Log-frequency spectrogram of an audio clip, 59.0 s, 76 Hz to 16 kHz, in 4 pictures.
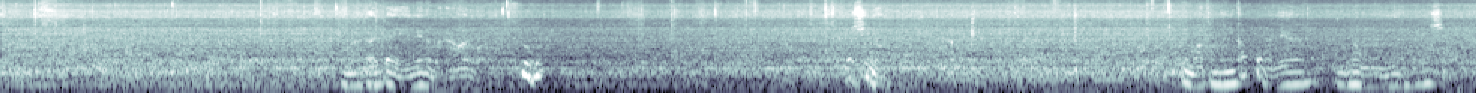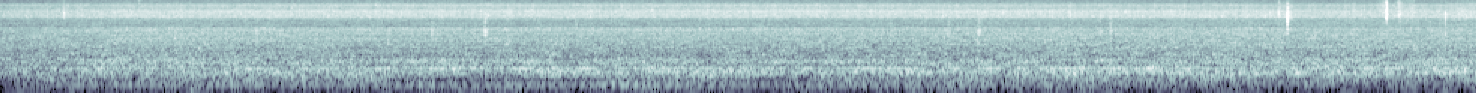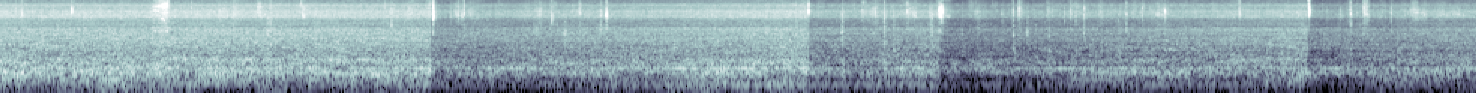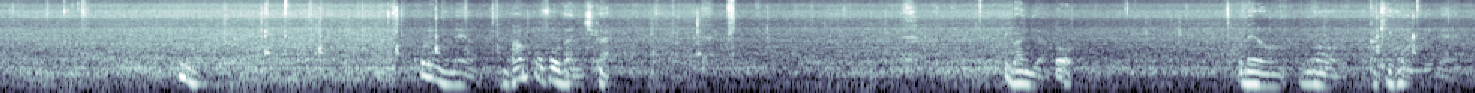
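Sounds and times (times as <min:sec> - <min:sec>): machine noise like running fan: 0:00.0 - 0:59.0.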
